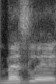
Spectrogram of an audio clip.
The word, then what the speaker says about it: Meslier: With Meslier, Silent S on the way out, potentially to Fenerbahce, does that mean there's a new keeper coming in?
